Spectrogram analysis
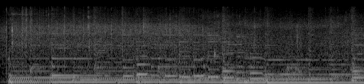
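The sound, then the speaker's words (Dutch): Gnocchi sizzle steadily in a hot pan as they grow ever drier, a continuous crackling hiss with low rumbling tones underneath, holding an even loudness throughout with no voices. “En terwijl de gnocchi inderdaad alsmaar droger wordt. Ja, hoort, hè?”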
